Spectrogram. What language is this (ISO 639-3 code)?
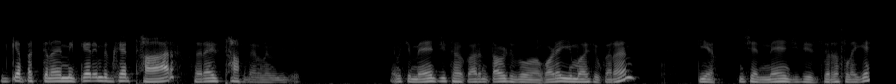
kas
